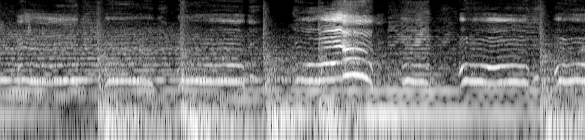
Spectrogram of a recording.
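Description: human body sound, newborn baby crying

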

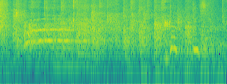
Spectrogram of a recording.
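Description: crowd, audience clapping

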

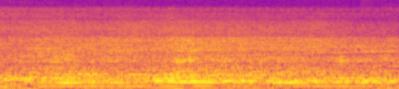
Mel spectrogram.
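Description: vehicle, motorcycle passing by outside

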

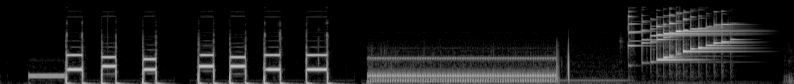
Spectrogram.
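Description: signal or alarm, telephone dialing tones

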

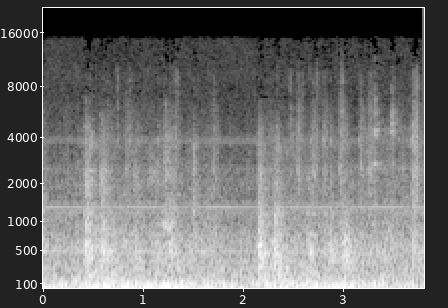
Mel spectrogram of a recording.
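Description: vehicle, train running on rails

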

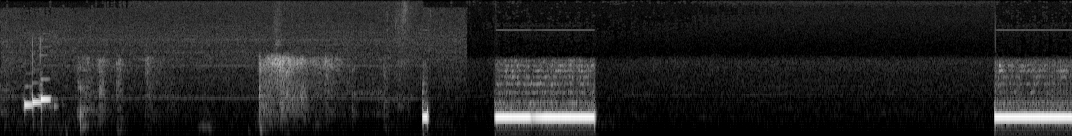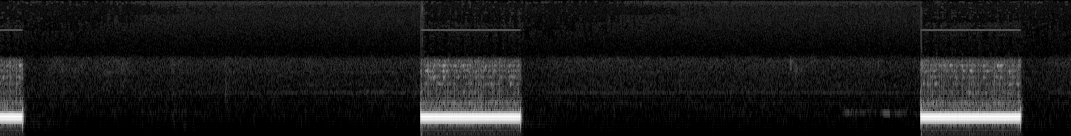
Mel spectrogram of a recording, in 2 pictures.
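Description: signal or alarm, telephone ringing tone

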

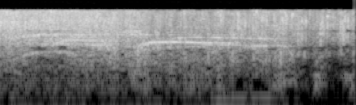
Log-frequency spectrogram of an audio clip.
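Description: crowd, applause

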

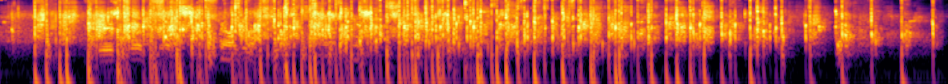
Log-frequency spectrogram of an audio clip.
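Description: crowd, group clapping hands

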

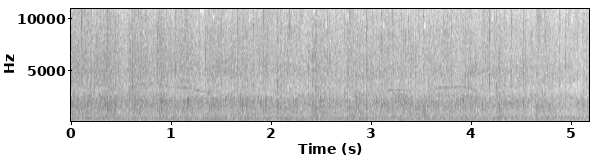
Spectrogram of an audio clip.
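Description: crowd, audience applause

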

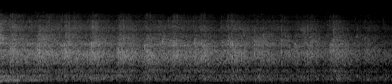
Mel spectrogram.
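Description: crowd, audience applauding

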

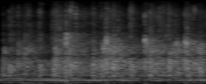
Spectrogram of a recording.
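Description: crowd, audience clapping

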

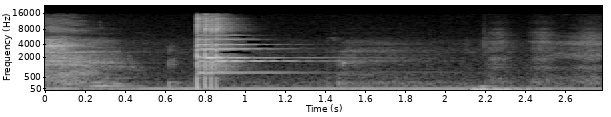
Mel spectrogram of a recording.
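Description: household object, glasses clinking

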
